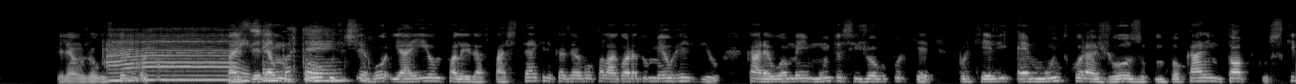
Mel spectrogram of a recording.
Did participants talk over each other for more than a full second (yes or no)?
yes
